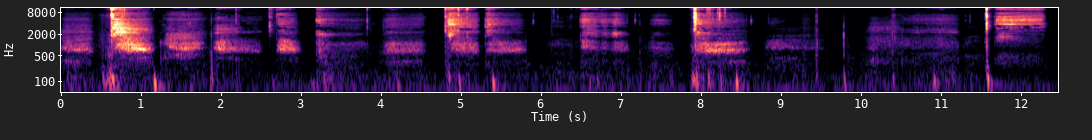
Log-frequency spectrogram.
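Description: A child voicing a polar bear with a string of short breathy huffs and growls made by mouth, irregularly spaced.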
